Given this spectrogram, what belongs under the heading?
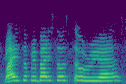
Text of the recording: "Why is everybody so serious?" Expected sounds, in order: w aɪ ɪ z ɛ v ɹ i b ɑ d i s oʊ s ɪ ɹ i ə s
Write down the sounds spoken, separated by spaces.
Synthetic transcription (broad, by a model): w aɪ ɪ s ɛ p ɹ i b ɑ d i s oʊ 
